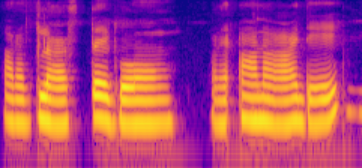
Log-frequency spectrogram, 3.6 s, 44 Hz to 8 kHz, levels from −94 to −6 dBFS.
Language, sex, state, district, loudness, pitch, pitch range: Chakma, female, Tripura, Unakoti, -15 LUFS, 185 Hz, 180-200 Hz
